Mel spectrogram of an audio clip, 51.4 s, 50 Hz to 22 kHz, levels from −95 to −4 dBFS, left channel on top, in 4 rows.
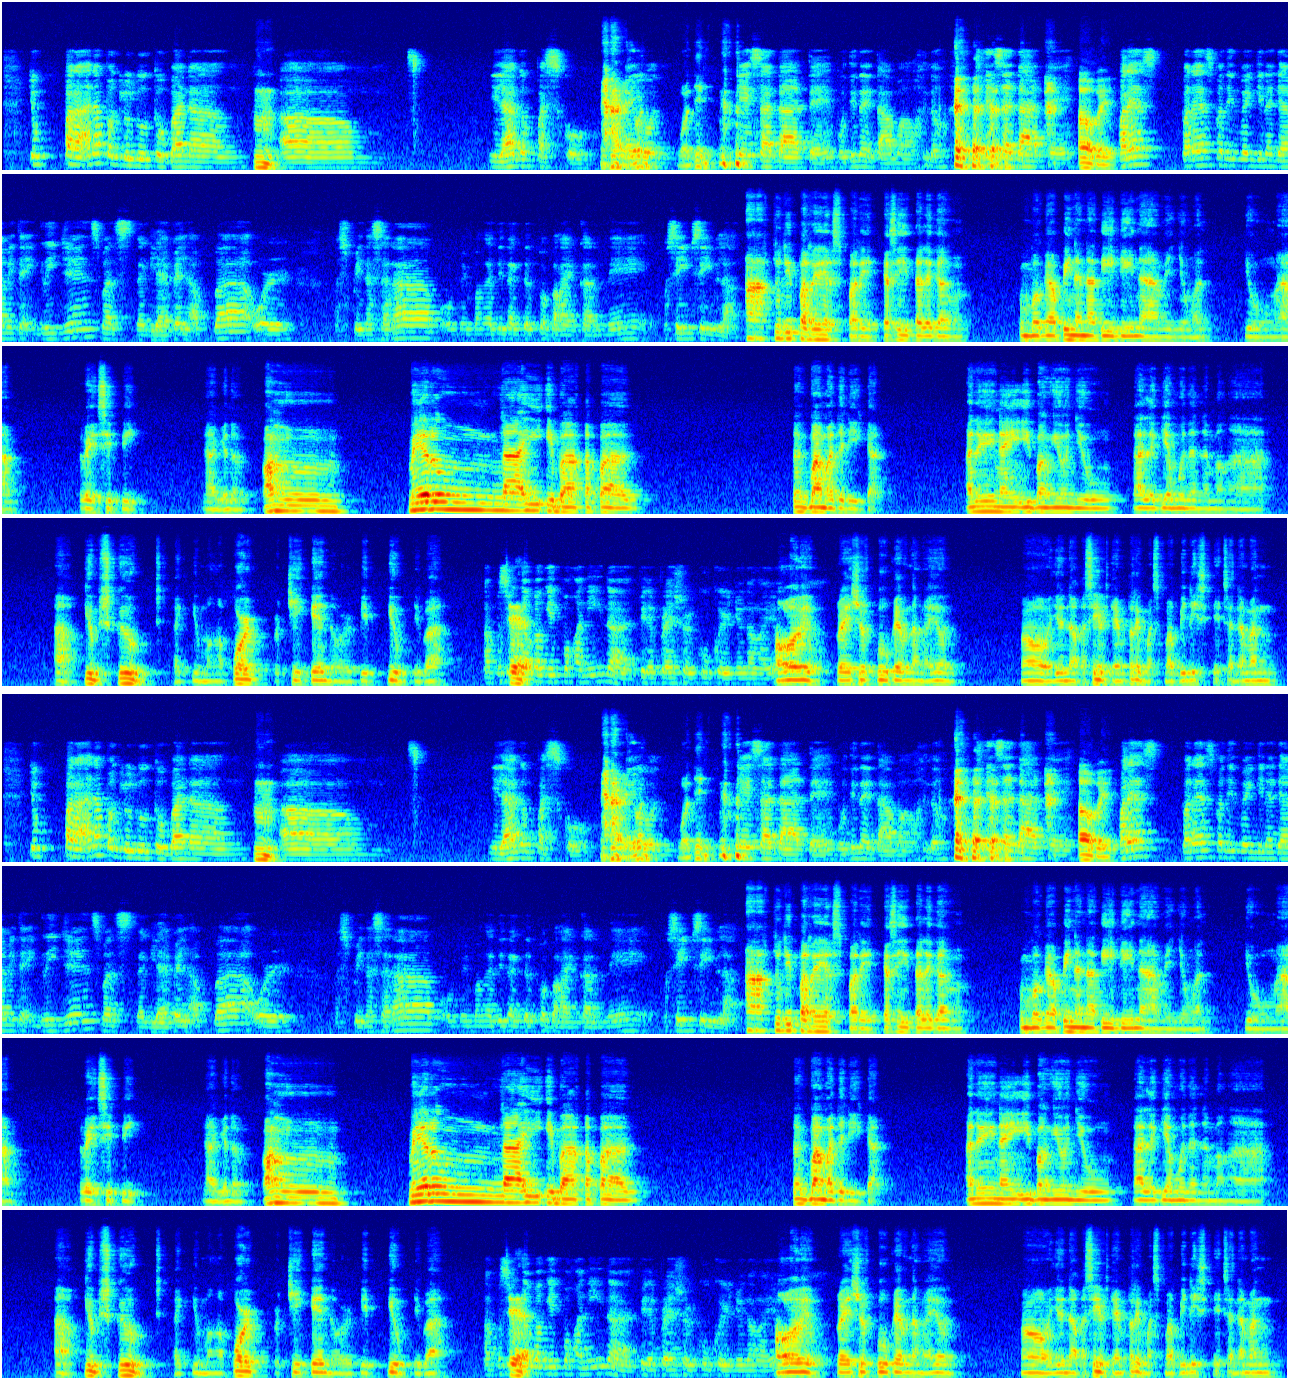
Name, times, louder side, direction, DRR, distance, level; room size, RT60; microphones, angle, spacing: voice 1, 0.0-2.4 2.8-4.1 4.9-5.9 6.2-6.7 7.3-9.5 9.8-10.7 11.2-11.5 11.8-15.7 16.2-20.2 27.8-28.1 35.5-36.0 43.4-46.8, left 1 dB, 70° left, -3 dB, 4.7 m, -39 dB
voice 2, 6.0-6.5 6.8-7.3 9.5-10.0 10.8-11.1 20.3-22.5 23.0-24.9 25.3-25.8 26.5-27.0 27.7-29.1 29.8-32.1 33.6-34.5 35.4-38.3 39.1-40.0 40.5-41.1 41.4-43.0 43.6-43.8 46.3-48.1 48.8-51.3, equal, 5° left, 2 dB, 1.5 m, -26 dB
9.8 x 4.1 x 4.6 m, 0.39 s
head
